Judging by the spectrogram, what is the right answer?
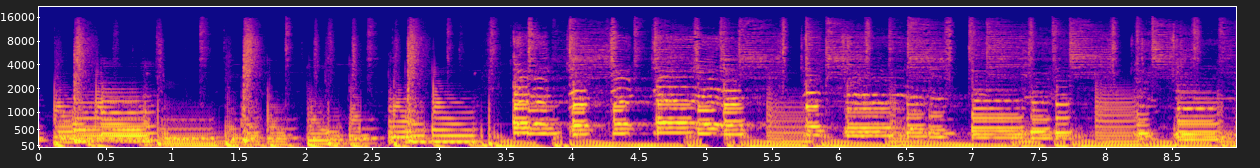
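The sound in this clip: A 1970s soul-funk track plays, opening with sparse, sharp staccato hits that give way to a full band groove with a rich stack of layered harmonic tones. The level stays loud and even to the end.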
